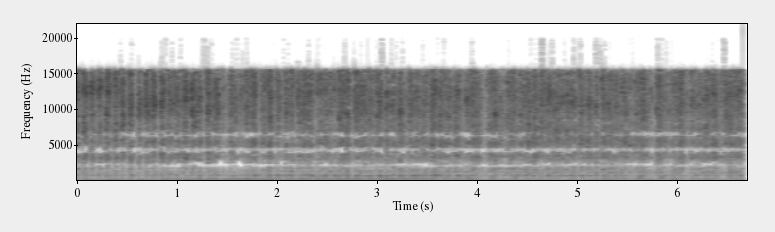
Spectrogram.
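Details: Thelma, an Exile Fab frame rig with an LS3 V8, 208 Motorsports harness and Reid SH400, on its first start after the rebuild. Steady, even, deep low-rumbling idle with no knocks or misses. Normal idle.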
